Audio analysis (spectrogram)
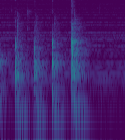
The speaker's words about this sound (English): The monk knocked.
